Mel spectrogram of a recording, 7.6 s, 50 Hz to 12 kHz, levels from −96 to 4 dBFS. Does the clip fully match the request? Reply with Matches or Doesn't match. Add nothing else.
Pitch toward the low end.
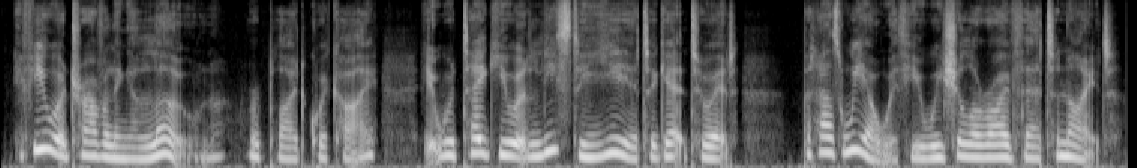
Doesn't match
